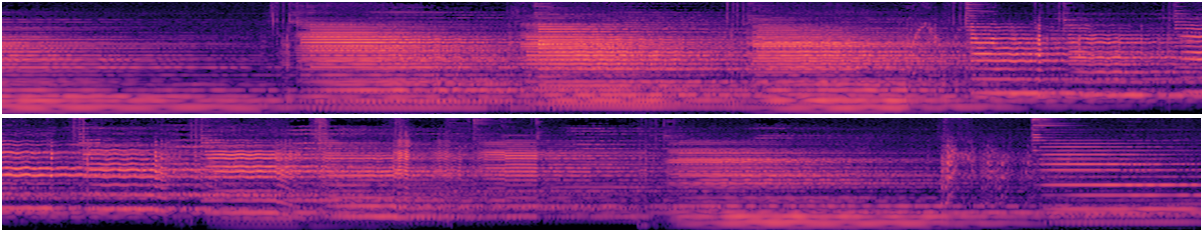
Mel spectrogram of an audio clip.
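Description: An electric guitar played through a Headrush effects unit on a Vox-style chime tone, set to a very slow attack so sustained chords swell in gradually, layered with echo and reverb and ringing alone without talk.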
